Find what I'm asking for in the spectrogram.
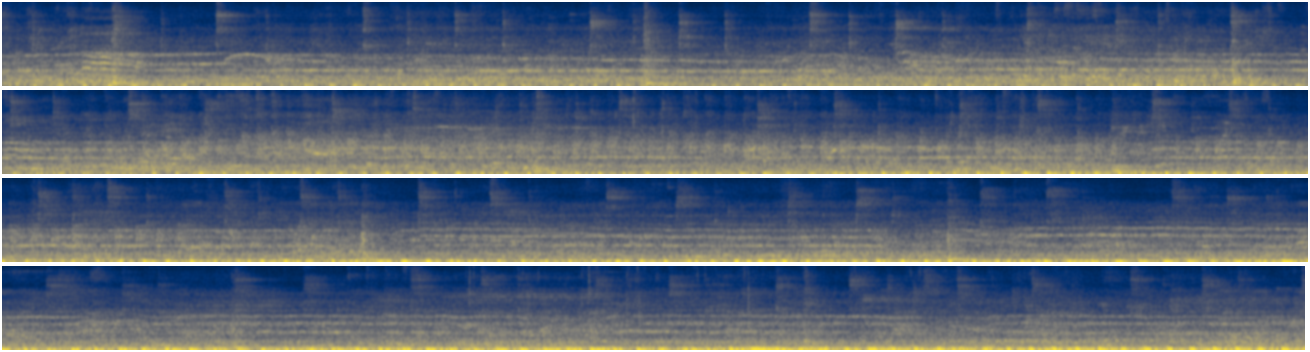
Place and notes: Kaunas, Lithuania, Marina Abramović’s exhibition
A walk in the first hall of Marina Abramović’s exhibition "Memory of Being".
